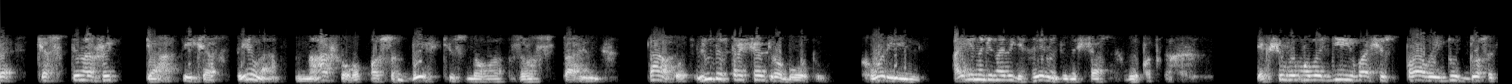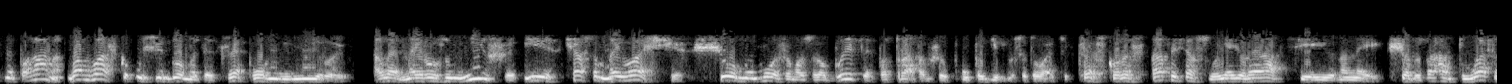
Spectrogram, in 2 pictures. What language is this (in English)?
Ukrainian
